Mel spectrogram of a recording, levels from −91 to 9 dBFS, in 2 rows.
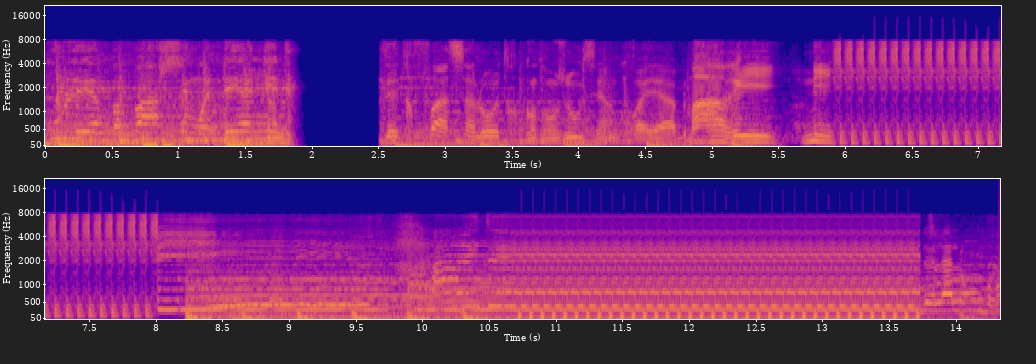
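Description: From 1.84 to 2.54 s the sound decays into a fading buzz, then near-silence for about half a second before resuming with a gap. This is likely a long network dropout, with the receiver concealing roughly 0.7 s of missing audio.

From 5.97 to 8.02 s an 85 ms fragment repeats as a rapid stutter at 11.7 Hz, in a system hang loop. The frozen system kept replaying a buffer that fits 4096 samples, and about 2 s of audio was lost.

The same system hang loop returns from 10.75 to 13.74 s, with the identical 85 ms stutter at 11.7 Hz. About 3 s of audio is lost there. Throughout the clip, the call path's band stops at 8 kHz.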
